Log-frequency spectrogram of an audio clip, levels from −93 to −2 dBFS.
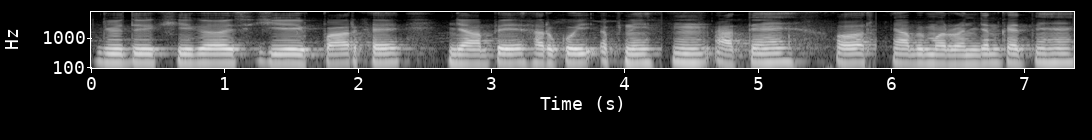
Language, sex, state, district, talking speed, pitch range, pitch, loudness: Hindi, male, Uttar Pradesh, Hamirpur, 155 wpm, 145-150 Hz, 145 Hz, -21 LUFS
